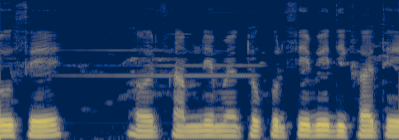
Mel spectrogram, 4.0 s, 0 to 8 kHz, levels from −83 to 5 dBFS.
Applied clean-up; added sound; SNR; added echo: classical method Wiener filter.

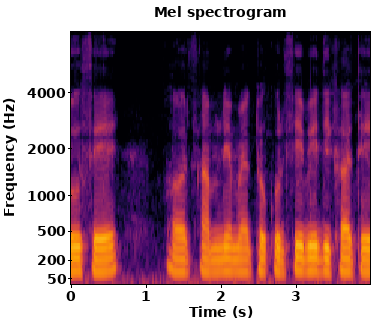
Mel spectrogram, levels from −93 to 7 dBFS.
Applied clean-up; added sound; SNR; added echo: neural mask model Resemble Enhance denoiser.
